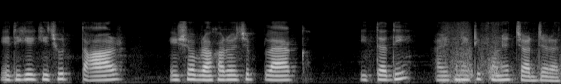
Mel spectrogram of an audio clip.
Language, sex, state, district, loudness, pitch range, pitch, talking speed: Bengali, female, Odisha, Malkangiri, -19 LUFS, 205-230 Hz, 215 Hz, 160 wpm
